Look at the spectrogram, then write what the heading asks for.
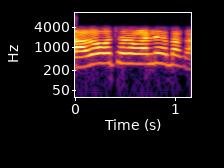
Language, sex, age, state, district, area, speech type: Odia, female, 30-45, Odisha, Boudh, rural, conversation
